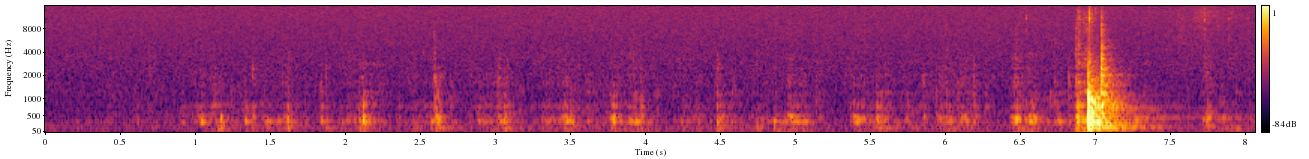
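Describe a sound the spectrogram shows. A hex key ratchets with quick metal clicks.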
